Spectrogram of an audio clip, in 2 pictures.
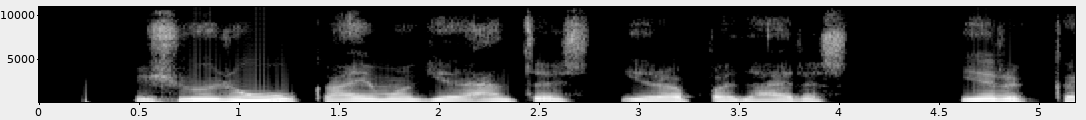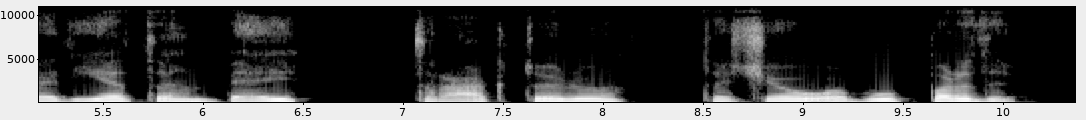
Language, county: Lithuanian, Vilnius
